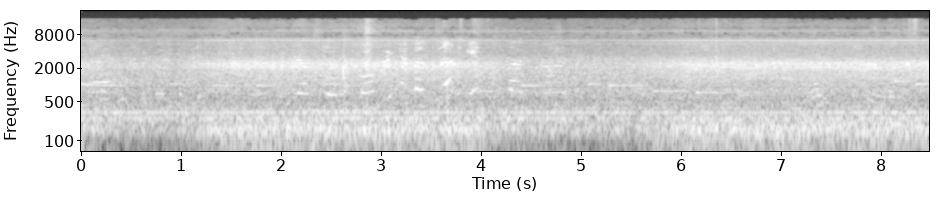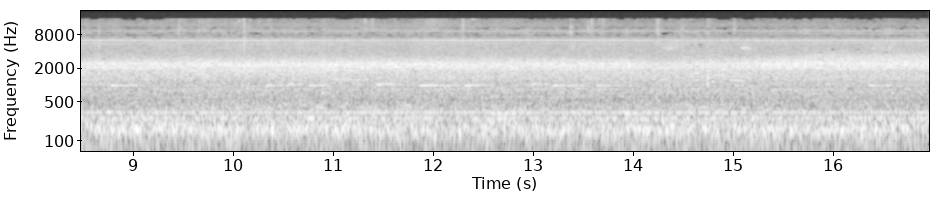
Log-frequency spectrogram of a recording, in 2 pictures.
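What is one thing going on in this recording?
An airplane cabin hums with a steady low engine roar.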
